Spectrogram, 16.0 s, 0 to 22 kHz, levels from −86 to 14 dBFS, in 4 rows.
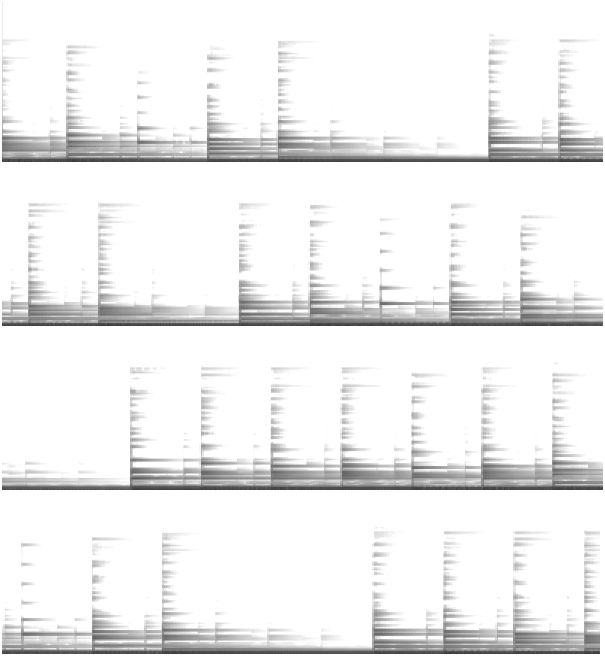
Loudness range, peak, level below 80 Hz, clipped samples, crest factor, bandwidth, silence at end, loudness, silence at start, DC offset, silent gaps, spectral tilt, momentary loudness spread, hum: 2 LU; -2 dBFS; -40 dBFS; under 0.1%; 14 dB; 6.4 kHz; 0 s; -16 LUFS; 0 s; under 0.1%; none; -9 dB/octave; 4 LU; none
